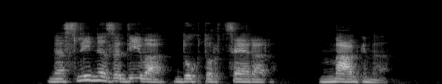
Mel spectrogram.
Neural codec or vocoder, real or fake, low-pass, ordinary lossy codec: none; real; 7.2 kHz; none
